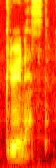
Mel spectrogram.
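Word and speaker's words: grēnest: It's A, but then you make your lips round, so U. So this is grönest.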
